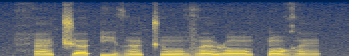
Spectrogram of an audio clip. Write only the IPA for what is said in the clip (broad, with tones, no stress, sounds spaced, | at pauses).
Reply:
h æ̃˧˩ t͡ʃ œ˧ ʔ i˥˧ ð œ̃˧˩ t͡ʃ õː˧˩ v œ̃˥˧ ɹ õː˥˧ k͡p õ˥˧ ʁ ɛ̃˧˩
